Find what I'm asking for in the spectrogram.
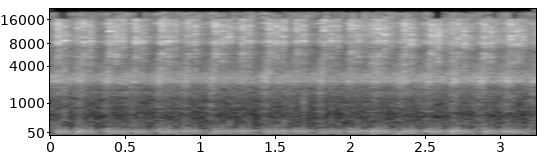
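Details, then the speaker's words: VW Beetle air-cooled boxer engine with ignition timing set correctly using a timing gun: low, even flat-four burble at about 600 rpm idle, steady beat with no knocks or misses; normal idle. "So kalau kita setting timing betul, dia punya boxer engine bunyi dia macam"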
